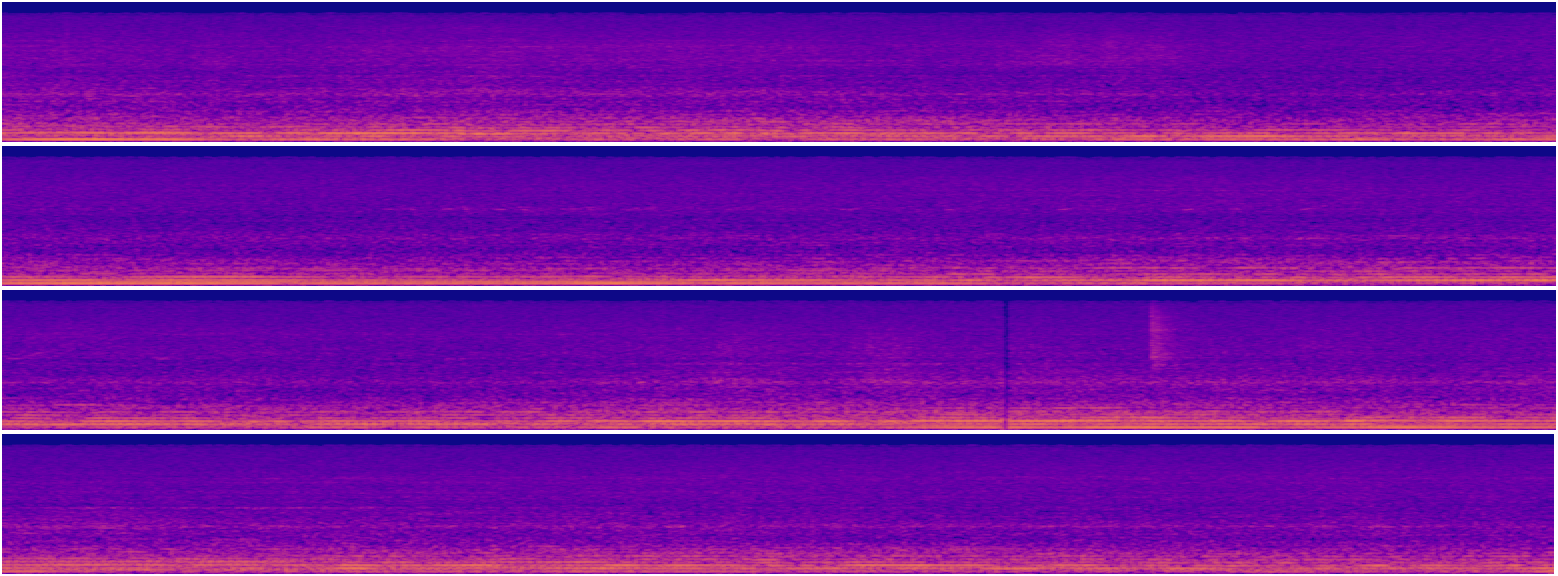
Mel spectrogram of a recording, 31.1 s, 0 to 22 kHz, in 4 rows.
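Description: Steady low hum and rumble, with a faint click about 21 seconds in.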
